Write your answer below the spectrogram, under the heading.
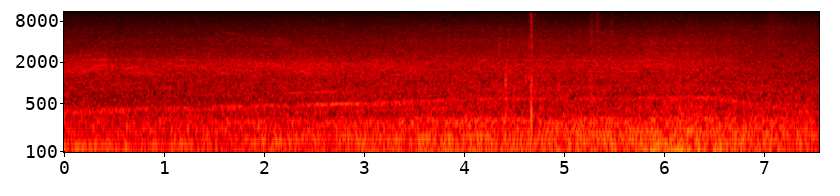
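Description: A tennis racket strikes the ball on a serve: a single sharp pop about halfway through. Under it runs a steady low rumble with a faint hum slowly rising in pitch.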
